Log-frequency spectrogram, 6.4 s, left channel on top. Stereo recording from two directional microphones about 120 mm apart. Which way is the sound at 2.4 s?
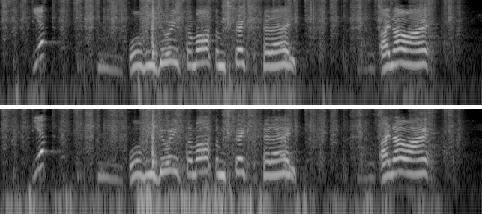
Centre (ahead or behind).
